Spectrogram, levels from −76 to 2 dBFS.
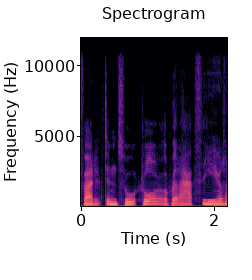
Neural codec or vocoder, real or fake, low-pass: codec, 16 kHz in and 24 kHz out, 0.4 kbps, LongCat-Audio-Codec, four codebook decoder; fake; 10.8 kHz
